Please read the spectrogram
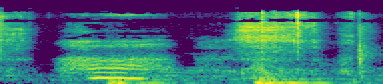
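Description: A woman eating makes a short hum-like sound with her mouth full about halfway through. Near the end comes a sharp, gasping breath through the open mouth that puffs on the microphone.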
